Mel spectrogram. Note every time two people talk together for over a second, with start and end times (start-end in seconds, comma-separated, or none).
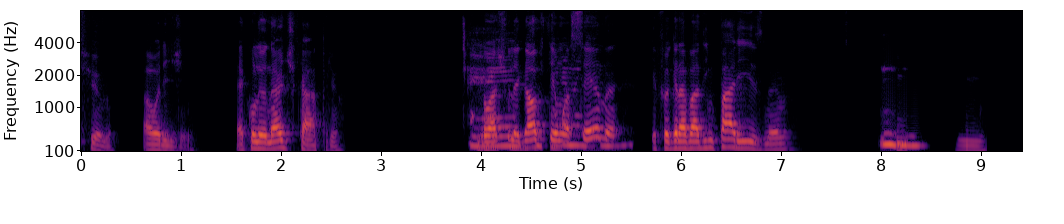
3.9-5.5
